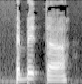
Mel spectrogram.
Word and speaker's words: EBITDA: The acronym EBITDA, pronounced like a word, rolls off Paltrow's tongue, along with a glossary of other biz-side jargon.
